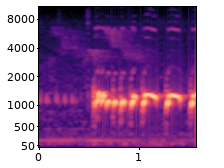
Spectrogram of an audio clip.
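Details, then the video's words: Local zebra dove used as a lure to make other doves sing and answer: one quick burst of about six rapid, bubbling coo notes at a steady mid pitch, with faint thin chirps from other birds high above. "Pancingan PERKUTUT LOKAL Agar Bunyi"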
